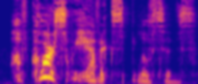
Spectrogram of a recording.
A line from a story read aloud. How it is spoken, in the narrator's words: the leader hissed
